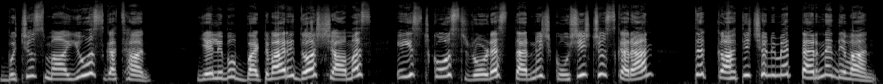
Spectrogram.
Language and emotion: Kashmiri, angry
